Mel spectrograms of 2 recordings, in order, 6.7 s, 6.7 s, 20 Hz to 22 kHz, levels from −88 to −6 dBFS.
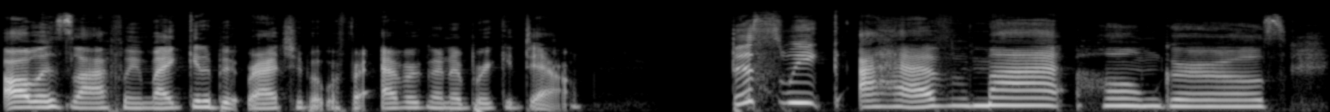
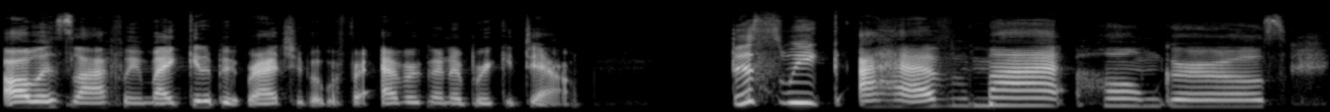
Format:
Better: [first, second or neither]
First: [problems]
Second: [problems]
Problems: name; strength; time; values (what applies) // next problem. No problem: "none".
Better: first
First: none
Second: thin; very; fading below 300 Hz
